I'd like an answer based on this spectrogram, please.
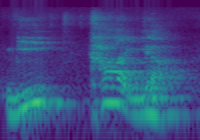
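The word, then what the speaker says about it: מיכיה: 미가서인데 원래 미가서는 미카야예요. 원래 이름이 미카야예요. 원래 히브리 발음이 미카야.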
